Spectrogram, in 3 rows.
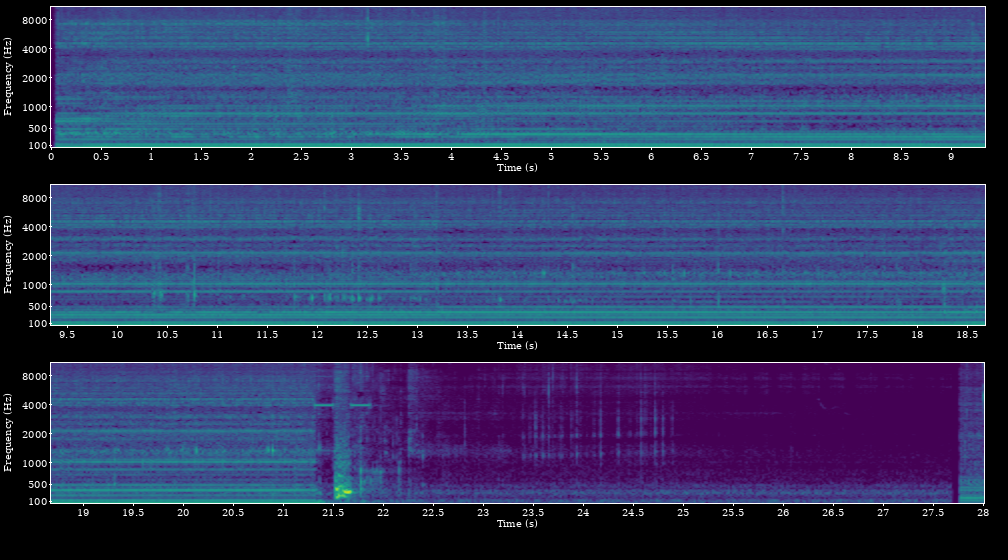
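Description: Capsule espresso machine's pump humming steadily while it pushes espresso into the glass, then cutting off with a sharp click about 21 seconds in. Faint low noise follows.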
